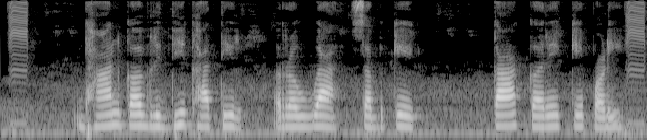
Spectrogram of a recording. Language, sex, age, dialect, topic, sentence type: Bhojpuri, female, 18-24, Western, agriculture, question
